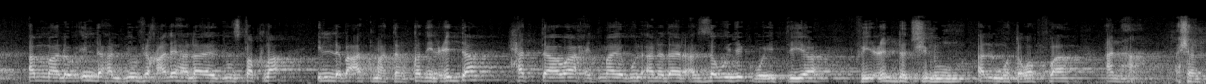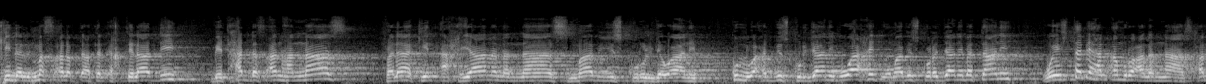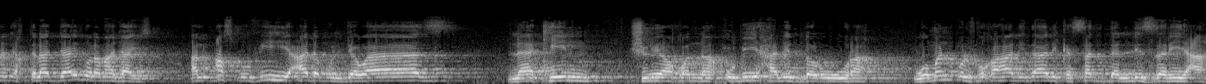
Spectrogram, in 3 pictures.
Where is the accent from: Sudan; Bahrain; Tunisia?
Sudan; عندنا في السودان ما في حتة لقينا أن الرجال بيقعدوا مع النساء سوا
